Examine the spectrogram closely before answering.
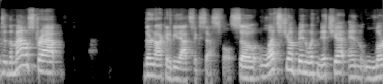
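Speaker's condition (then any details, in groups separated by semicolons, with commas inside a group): No condition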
